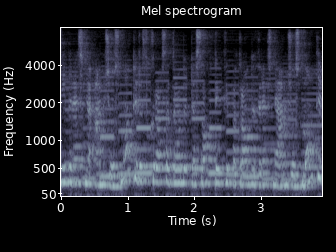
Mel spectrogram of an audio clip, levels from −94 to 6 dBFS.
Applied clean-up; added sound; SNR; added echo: none; Wind instrument, woodwind instrument; 9 dB; reverberation time 0.4 s.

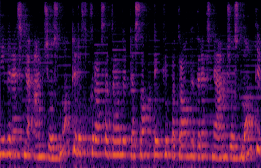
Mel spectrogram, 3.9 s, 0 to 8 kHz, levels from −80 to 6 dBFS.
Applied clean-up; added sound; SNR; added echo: neural separator model SepFormer DNS4.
